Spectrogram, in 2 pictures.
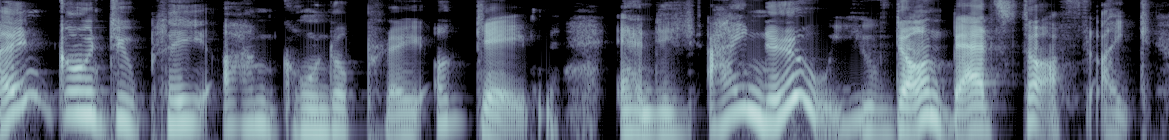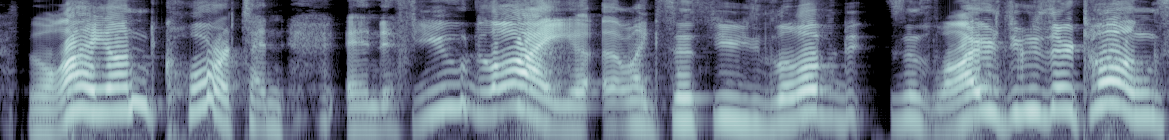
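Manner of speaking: put-on dopey, babyish baby-talk voice. Mocking the killer's stupid voice, imitating a baby-like voice. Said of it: "he sounds like a fucking baby".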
